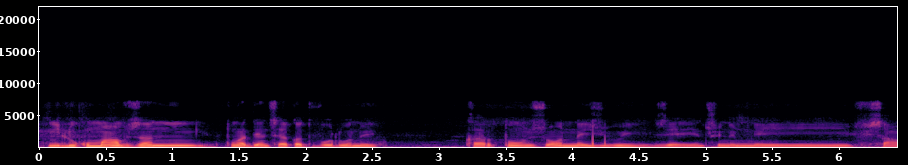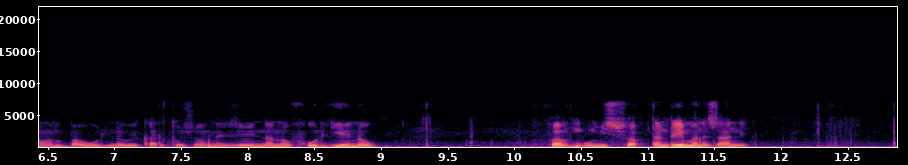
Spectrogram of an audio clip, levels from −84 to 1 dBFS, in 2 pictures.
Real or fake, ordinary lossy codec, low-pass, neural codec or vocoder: real; none; 7.2 kHz; none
